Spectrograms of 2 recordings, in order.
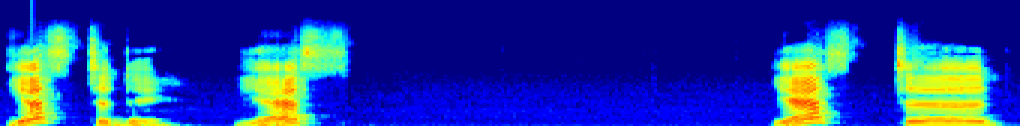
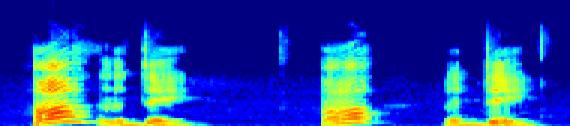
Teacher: Ada 3 silabel yang ditekankan adalah silabel pertama.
